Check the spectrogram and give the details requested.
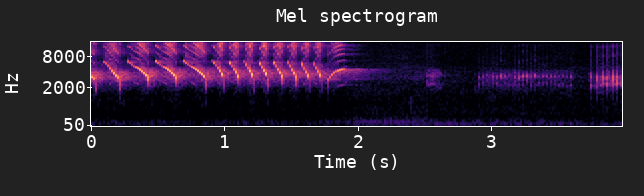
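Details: Canary training song opening with a run of loud, sweeping high notes for two seconds, followed by a quieter pause with faint, steady high tones.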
